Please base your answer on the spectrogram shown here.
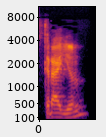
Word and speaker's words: Kryon: conocer afición por cierto yo digo crío entiendo que tiene su sentido cómo se pronuncia en el idioma inglés crayón pero bueno a mí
